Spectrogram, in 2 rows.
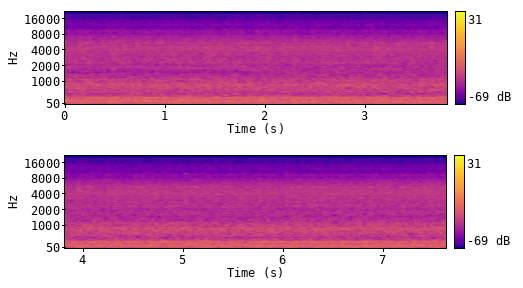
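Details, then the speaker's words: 1990s Capehart 40-pint curb-find dehumidifier charged with 12.5 oz R-500, first power-up, coil cold: low, steady, even compressor hum, barely audible, no knocks, rattles or surging; compressor runs quietly and healthy. "so this thing works Wow so you can barely hear the compressor that's really nice"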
